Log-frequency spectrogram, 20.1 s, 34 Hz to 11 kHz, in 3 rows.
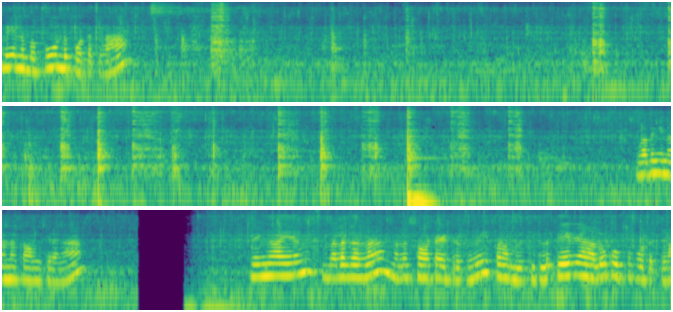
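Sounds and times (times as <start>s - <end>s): food sizzling in hot oil: 0.0s - 20.0s
ladle scraping and clicking on wok: 1.4s - 12.4s.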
